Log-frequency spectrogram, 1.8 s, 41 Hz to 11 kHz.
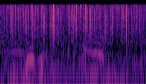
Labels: {"label": "biophony, cascading saw", "recorder": "SoundTrap 600 or HydroMoth"}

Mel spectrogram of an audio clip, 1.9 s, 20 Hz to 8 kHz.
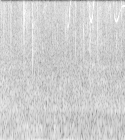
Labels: {"label": "biophony, dolphin", "recorder": "SoundTrap 500"}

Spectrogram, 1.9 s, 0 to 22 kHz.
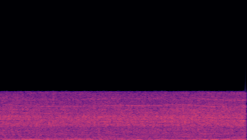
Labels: {"label": "anthrophony, boat engine", "recorder": "SoundTrap 500"}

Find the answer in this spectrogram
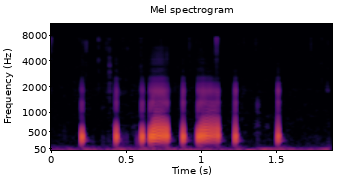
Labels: {"label": "biophony, knock croak", "recorder": "SoundTrap 300"}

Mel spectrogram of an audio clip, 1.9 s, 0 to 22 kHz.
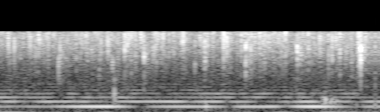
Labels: {"label": "biophony, midshipman", "recorder": "SoundTrap 500"}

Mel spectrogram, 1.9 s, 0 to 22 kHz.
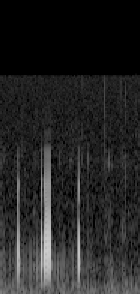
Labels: {"label": "biophony, knock croak", "recorder": "SoundTrap 300"}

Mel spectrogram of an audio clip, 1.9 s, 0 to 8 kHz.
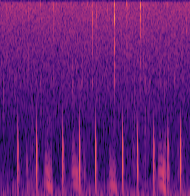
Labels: {"label": "biophony, knock croak", "recorder": "SoundTrap 300"}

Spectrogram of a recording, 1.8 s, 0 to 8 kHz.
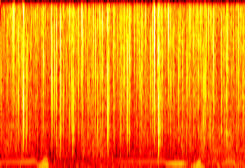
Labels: {"label": "biophony, cascading saw", "recorder": "SoundTrap 600 or HydroMoth"}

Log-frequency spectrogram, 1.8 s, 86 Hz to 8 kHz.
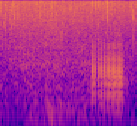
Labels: {"label": "biophony", "recorder": "SoundTrap 500"}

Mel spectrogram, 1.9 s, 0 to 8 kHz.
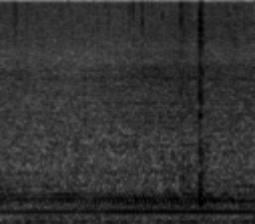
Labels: {"label": "anthrophony, boat engine", "recorder": "SoundTrap 300"}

